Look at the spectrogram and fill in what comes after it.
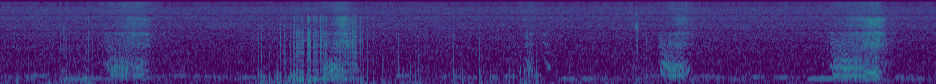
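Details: Snoring during sleep: soft, rhythmic snoring breaths, each with a faint purring flutter, at a low level over quiet room noise.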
